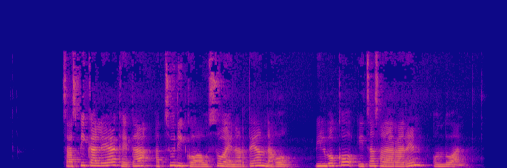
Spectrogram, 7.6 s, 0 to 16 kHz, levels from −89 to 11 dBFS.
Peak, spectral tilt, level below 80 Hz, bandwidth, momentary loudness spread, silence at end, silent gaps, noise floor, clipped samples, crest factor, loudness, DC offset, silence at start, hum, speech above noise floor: -6 dBFS; -5 dB/octave; -70 dBFS; 11.5 kHz; 8 LU; 0.6 s; none; -90 dBFS; under 0.1%; 18 dB; -23 LUFS; under 0.1%; 0.95 s; none; 67 dB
